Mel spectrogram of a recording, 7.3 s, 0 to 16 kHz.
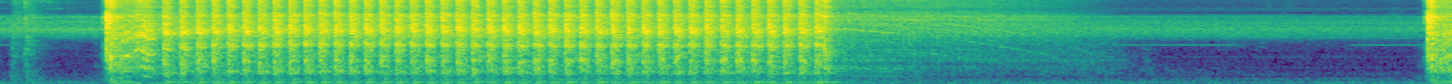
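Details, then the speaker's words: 2011 Toyota Tacoma 4.0L V6 cranked on a jump starter pack with the ECM relay pulled: strong, even cranking at about three beats a second for over three seconds that never catches; deliberately disabled, no start. "I typically pull the ECM relay out. That way it won't start. It'll just crank. So it's not going to start. It's just going to crank."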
